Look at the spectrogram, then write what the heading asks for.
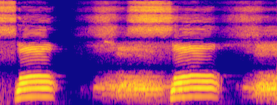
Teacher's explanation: ke gigi bahagian bawah pangkal gigi ni kan Cuba sa tapi dia juga ada sifat istilak dan juga itbak iaitu terangkat lidah kita pangkal lidah pun terangkat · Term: huruf sad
